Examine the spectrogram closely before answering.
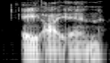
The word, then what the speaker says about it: Aen: In this myth, John, Aen, spelled A-E-N, E-I-O-N, and A-I-N, three forms of the word and all pronounced Ain, represents the redeemed and glorified man.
